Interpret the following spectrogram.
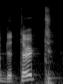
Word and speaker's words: Duterte: That's not Rodrigo Duterte. That's Rodrigo Duterte. Because the narration is Rodrigo Duterte.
